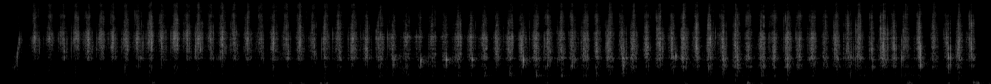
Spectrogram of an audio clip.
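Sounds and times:
toothbrush: 0.1s - 9.9s.

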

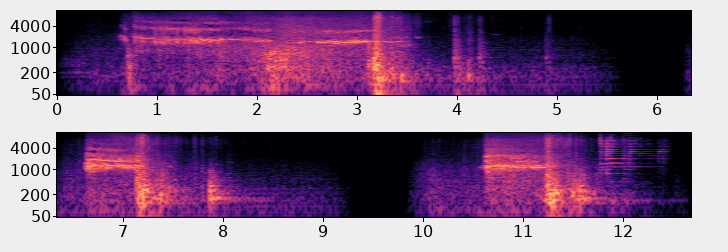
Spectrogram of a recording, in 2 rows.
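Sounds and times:
car crash: 1.6s - 4.5s, 7.0s - 8.4s, 10.1s - 12.4s.

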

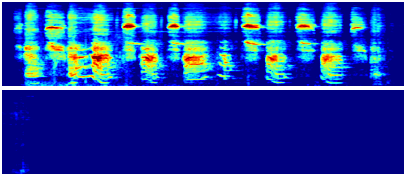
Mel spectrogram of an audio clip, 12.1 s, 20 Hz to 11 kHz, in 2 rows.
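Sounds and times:
donkeys braying: 0.2s - 5.9s.

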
